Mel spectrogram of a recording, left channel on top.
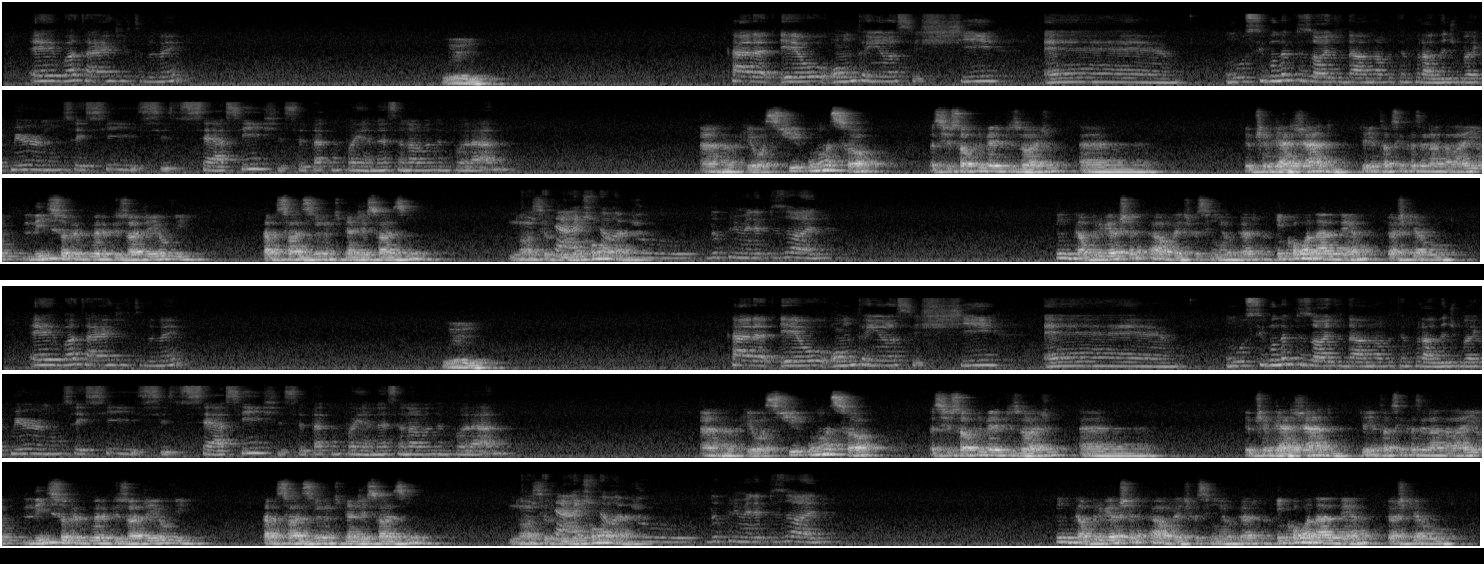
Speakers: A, on the right; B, on the left.
A: Ei, boa tarde, tudo bem?
B: E aí?
A: Cara, eu ontem eu assisti é, o segundo episódio da nova temporada de Black Mirror. Não sei se se você assiste, se você tá acompanhando essa nova temporada.
B: Aham, Eu assisti uma só, assisti só o primeiro episódio. eh, eu tinha viajado, e aí eu tava sem fazer nada lá, e eu li sobre o primeiro episódio, aí eu vi. Tava sozinho, que viajei sozinho.
A: O
B: Nossa,
A: que que
B: eu
A: você
B: fiquei
A: achou
B: bem incomodado.
A: do, do primeiro episódio?
B: Então, o primeiro eu achei legal, velho. Tipo assim, eu, eu eu fiquei incomodado vendo, que eu acho que é o,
